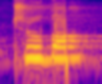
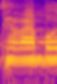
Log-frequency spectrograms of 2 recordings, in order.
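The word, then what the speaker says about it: Turbo: Trubo sub-county, it's pronounced Tarabo sub-county, Paul Boyd Boys High School at 8 a.m.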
